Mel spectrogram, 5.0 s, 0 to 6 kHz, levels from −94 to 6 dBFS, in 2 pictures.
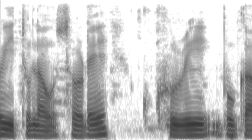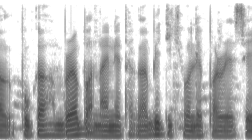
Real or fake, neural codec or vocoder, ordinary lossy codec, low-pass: real; none; none; 5.4 kHz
